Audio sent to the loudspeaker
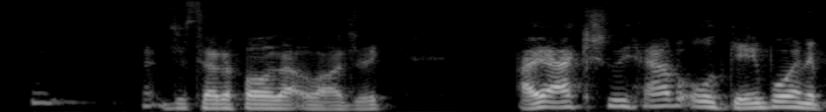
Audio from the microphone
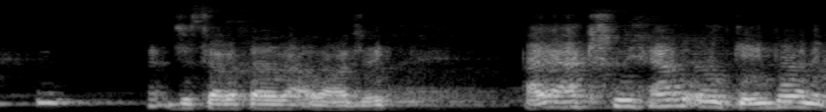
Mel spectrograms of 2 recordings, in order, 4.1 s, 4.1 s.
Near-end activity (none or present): none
